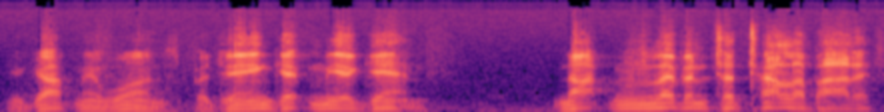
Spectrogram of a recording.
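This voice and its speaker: An actor playing a menacing ex-convict villain with an American Western accent in a 1950s radio drama. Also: male voice, on the low side, brisk, sharp tone. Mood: threatening. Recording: old 1950s radio recording.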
